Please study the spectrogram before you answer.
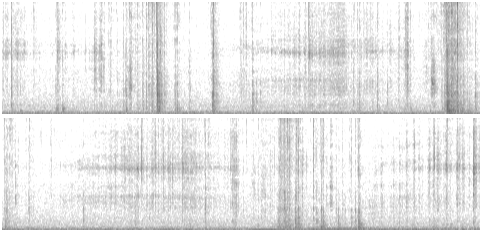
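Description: A solid, cream-colored bar of dried Ayu soap, held in the hand, is cut with a yellow utility knife, shaving off brittle flakes. Quiet, irregular dry crackles and crisp scraping snaps come through, with a few sharper, bright cracks over a low steady background rumble.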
